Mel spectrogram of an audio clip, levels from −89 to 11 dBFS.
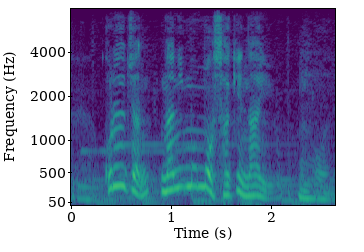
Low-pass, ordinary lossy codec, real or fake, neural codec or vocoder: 7.2 kHz; Opus, 24 kbps; real; none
